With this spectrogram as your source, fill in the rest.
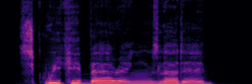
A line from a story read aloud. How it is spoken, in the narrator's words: groaned Vitola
